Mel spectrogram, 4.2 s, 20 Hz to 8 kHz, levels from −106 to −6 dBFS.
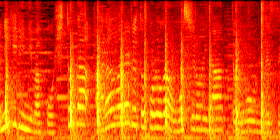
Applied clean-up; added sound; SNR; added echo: none; Hammer / Wood; -1 dB; none.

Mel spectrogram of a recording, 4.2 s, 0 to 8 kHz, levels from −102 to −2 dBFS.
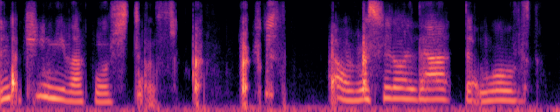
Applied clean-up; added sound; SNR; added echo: neural diffusion model UNIVERSE++.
